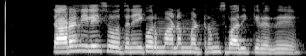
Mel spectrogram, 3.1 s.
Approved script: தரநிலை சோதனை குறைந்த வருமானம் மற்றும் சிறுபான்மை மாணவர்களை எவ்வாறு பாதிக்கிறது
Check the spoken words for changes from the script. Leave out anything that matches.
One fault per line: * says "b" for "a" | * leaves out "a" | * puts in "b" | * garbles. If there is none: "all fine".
* leaves out "குறைந்த"
* leaves out "சிறுபான்மை மாணவர்களை எவ்வாறு"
